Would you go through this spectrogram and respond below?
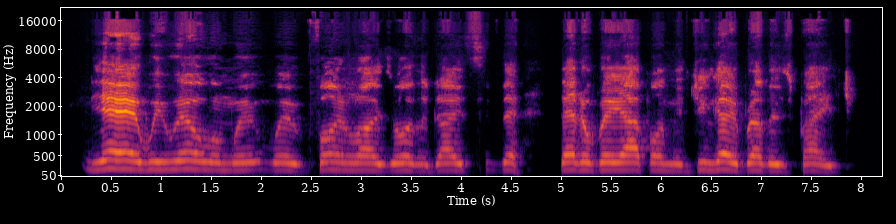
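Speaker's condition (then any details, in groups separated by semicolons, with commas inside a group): Cerebral palsy; uses wheelchair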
